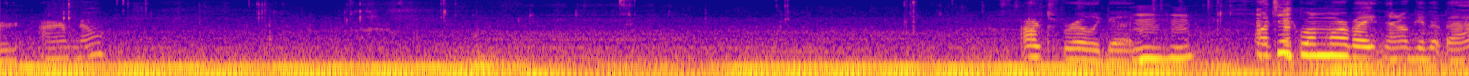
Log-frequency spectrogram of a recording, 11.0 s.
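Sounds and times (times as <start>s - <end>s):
car engine idling: 0.0s - 11.0s
person chewing pastry: 0.5s - 7.6s, 8.6s - 9.4s.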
